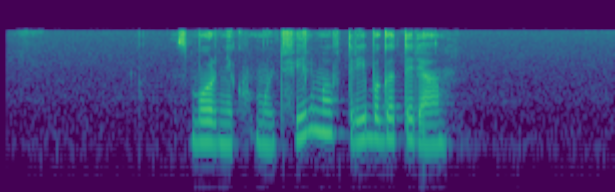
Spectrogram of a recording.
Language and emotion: Russian, neutral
